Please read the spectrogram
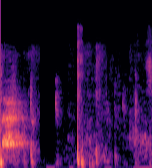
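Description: A dog barking twice, about a second apart, the first bark the louder.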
